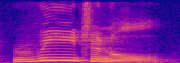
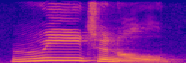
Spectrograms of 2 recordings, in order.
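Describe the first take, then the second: No difference in how they are said.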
